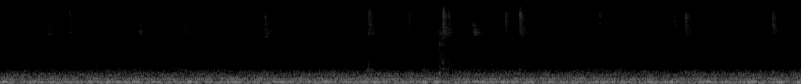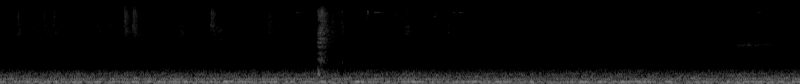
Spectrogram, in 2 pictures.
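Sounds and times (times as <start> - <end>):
low hum: 0.0 - 16.0
small ticks and clicks: 0.2 - 12.7.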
